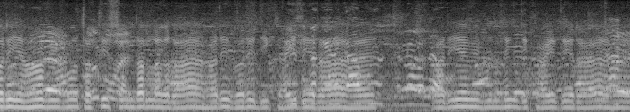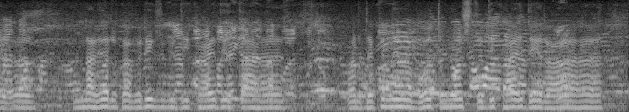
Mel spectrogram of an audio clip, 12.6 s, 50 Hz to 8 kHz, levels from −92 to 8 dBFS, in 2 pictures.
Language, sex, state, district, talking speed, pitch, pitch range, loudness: Hindi, male, Bihar, Araria, 110 wpm, 180 Hz, 170-190 Hz, -17 LUFS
